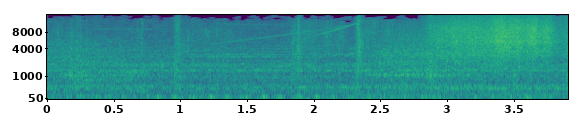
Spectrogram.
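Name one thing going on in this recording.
A weapon fires with a sharp whoosh.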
